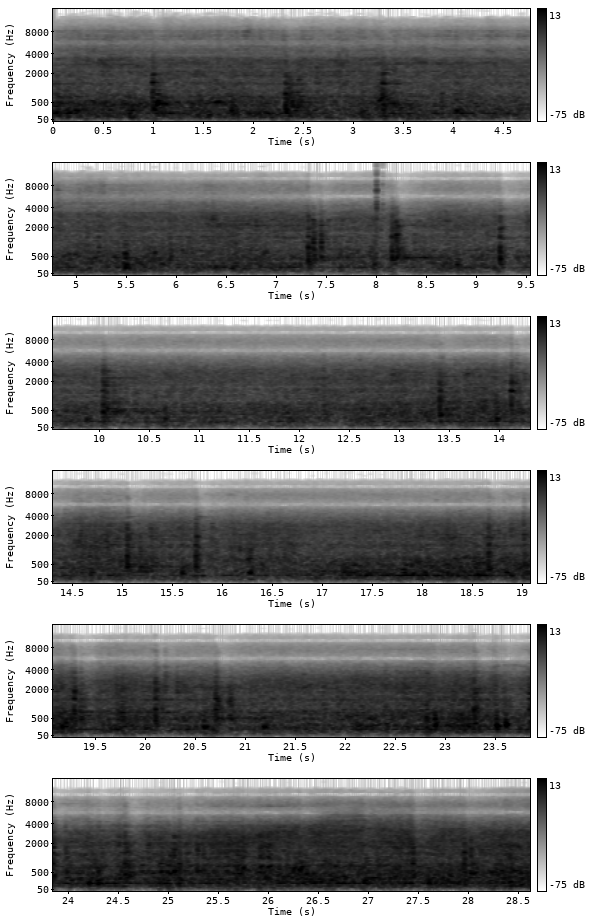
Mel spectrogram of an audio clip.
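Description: Steam-hauled passenger coaches rolling slowly past, their wheels clicking irregularly over the rail joints. A hiss of steam from the train grows louder near the end.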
